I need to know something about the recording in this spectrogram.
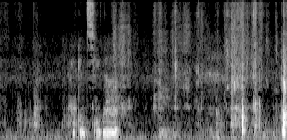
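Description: A spool of ribbon is turned in the hands with soft rustling and tapping.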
